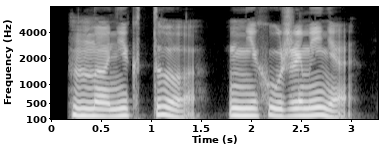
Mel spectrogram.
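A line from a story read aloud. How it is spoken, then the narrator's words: Wolfish growl. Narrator (Russian): сказал он волчьим рычанием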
